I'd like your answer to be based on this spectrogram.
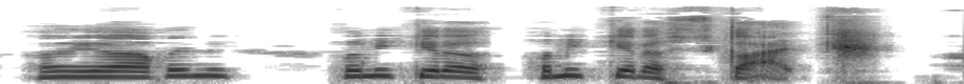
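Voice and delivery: super-high, squeaky, crazy voice. Retelling an actor ordering a drink in a bar: imitating a super high voice. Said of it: "high, like, you know, just crazy voice".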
